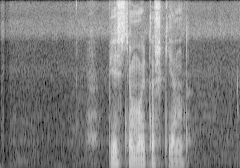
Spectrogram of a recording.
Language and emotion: Russian, neutral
